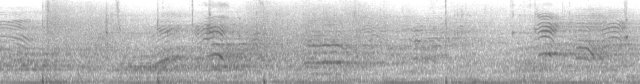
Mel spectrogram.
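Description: Indoor volleyball rally: a few sharp hits of the ball and the short squeaks of sneakers on the gym floor, with voices in the background, over a steady low hum.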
